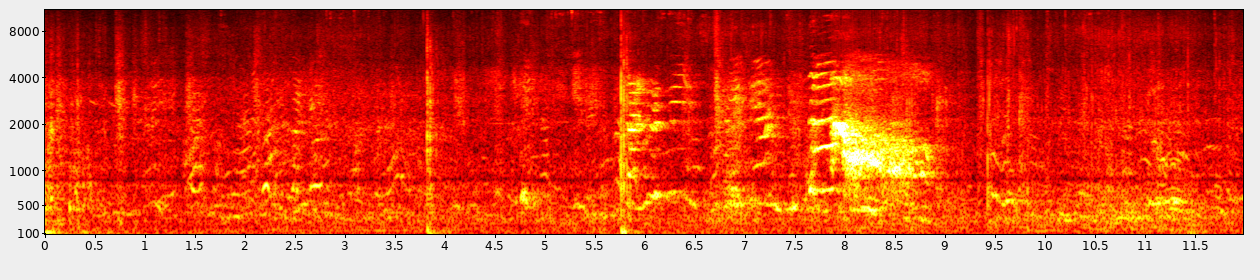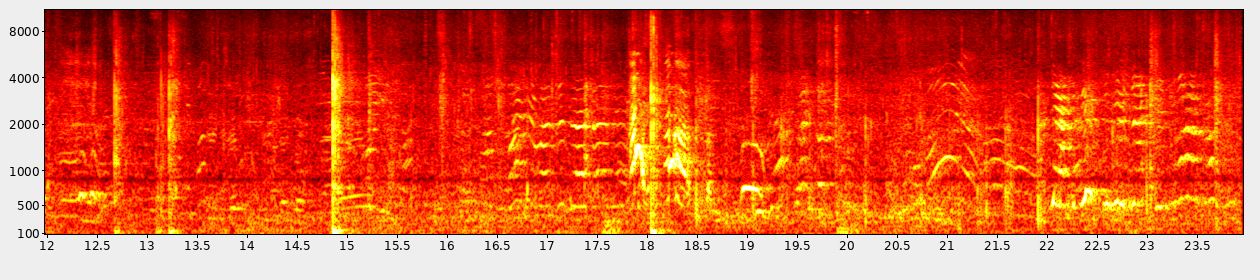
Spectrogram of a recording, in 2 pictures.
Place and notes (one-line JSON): {"title": "Le Bourg, Champsecret, France - Arrivée à lécole", "date": "2021-03-19 08:30:00", "description": "It's school time, children pull suitcases on wheels, take balloons. The first moments in school are made of games.", "latitude": "48.61", "longitude": "-0.55", "altitude": "217", "timezone": "Europe/Paris"}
